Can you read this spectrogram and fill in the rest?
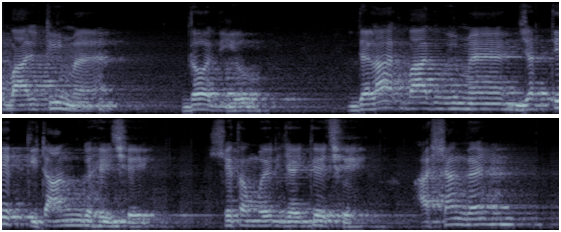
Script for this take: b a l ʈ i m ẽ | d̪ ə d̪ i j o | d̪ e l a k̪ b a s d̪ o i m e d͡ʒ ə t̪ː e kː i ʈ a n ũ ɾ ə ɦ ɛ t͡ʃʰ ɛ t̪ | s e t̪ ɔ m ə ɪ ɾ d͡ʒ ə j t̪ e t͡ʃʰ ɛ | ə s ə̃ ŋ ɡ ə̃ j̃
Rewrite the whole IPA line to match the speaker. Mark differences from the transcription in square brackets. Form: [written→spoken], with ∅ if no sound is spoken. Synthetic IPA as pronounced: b a l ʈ i m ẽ | d̪ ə d̪ i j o | d̪ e l a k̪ b a [s→∅] d̪ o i m e d͡ʒ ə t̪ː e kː i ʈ a n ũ ɾ ə ɦ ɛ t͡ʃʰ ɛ [t̪→∅] | s e t̪ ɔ m ə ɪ ɾ d͡ʒ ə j t̪ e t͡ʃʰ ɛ | [ə→a] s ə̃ ŋ ɡ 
